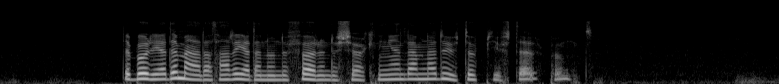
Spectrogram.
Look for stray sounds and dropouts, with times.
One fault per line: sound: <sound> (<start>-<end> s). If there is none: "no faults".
no faults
